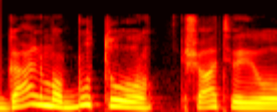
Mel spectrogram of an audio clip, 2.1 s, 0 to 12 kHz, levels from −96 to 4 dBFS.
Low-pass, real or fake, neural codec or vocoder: 7.2 kHz; fake; codec, 16 kHz, 2 kbps, FunCodec, trained on LibriTTS, 25 frames a second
